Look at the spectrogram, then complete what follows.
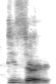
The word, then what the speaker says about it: dessert: E a segunda aqui com dois S, a sílaba tônica já é aqui, ó. É a segunda, né? Não a primeira. Então eu vou pronunciar dessert. Desert e aqui dessert. Desert, dessert.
